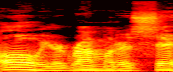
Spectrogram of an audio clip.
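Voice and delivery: put-on cocky tone. Retelling a line from the film's uncle: imitating a cocky uncle. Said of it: "how cocky the uncle is".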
